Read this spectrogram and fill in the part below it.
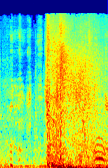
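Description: A second explosion roars and crackles.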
